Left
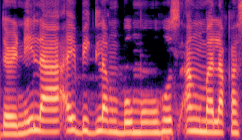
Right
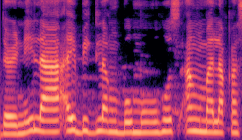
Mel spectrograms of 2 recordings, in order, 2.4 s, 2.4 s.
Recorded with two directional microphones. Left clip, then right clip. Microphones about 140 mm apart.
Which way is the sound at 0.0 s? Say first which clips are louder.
Left 4 dB; 40° left (ahead or behind).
